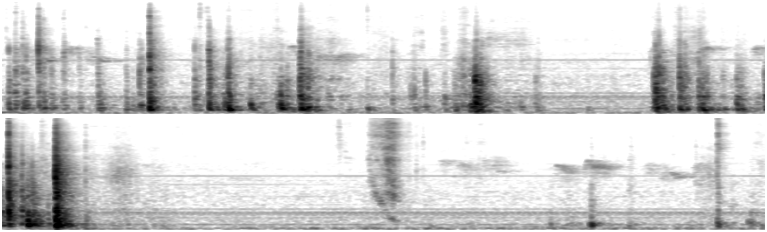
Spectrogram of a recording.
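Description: Hard plastic Makita tool case being handled: a run of sharp clicks and knocks from its latches and lid over the first six seconds or so. About eight and a half seconds in comes a short ripping sound as masking tape is pulled off the roll.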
